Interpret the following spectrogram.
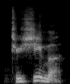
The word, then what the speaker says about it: Tsushima: So, like, I know that Ghosts of Tsushima, however you say it, you can say Tsushima? it. Tsushima, yeah, Tsushima. is The T is silent.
